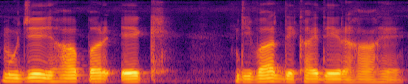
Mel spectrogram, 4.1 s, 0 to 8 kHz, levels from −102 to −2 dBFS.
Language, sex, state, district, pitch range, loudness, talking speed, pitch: Hindi, male, Arunachal Pradesh, Papum Pare, 100-115 Hz, -16 LUFS, 130 wpm, 105 Hz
